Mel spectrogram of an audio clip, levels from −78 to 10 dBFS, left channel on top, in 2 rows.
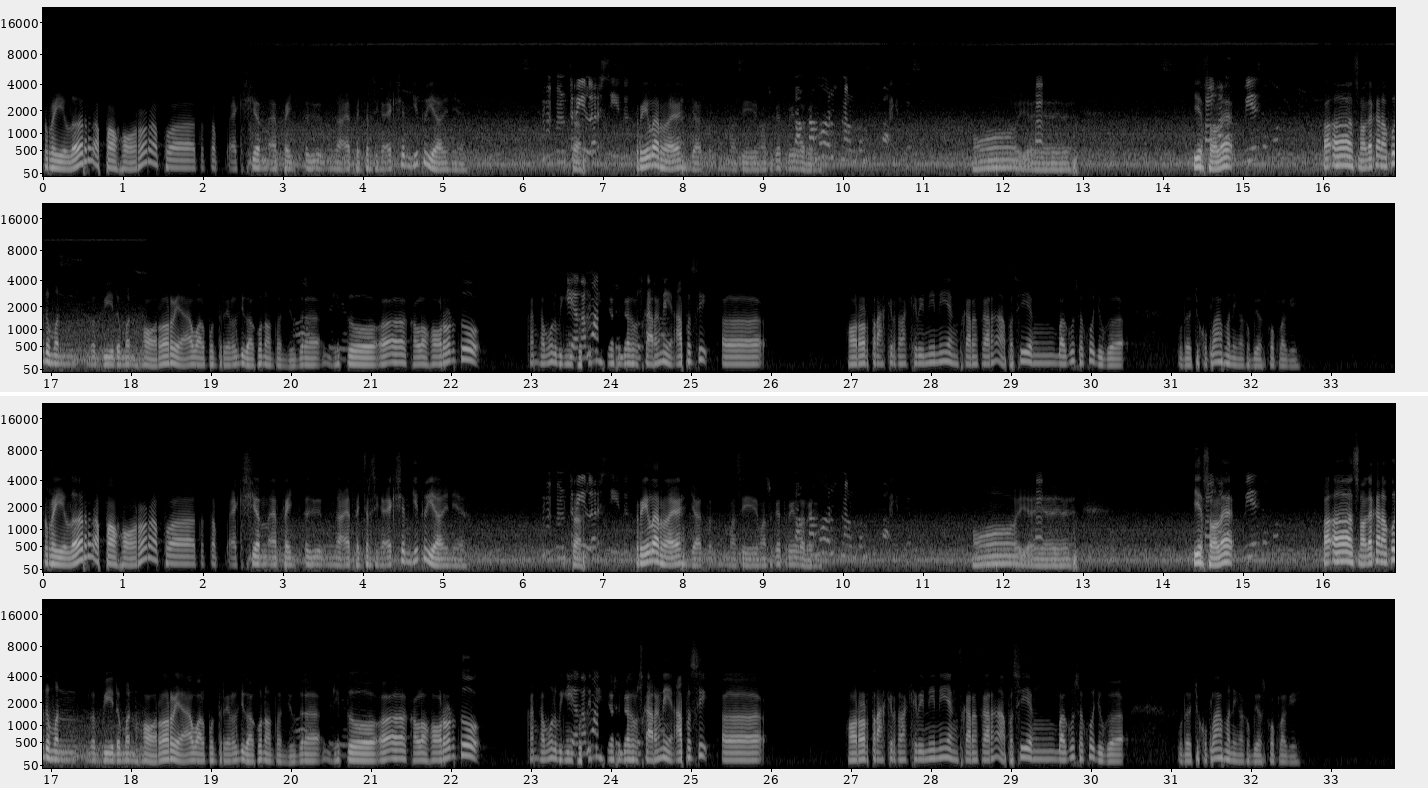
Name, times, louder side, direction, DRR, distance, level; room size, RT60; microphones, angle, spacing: voice 1, 0.0-5.3 6.6-6.8 7.4-9.6 11.6-12.9 14.4-14.9 16.0-22.4 23.0-23.5 23.8-25.9 27.0-30.4 31.1-32.6, right 2 dB, 35° right, 1.0 m, -30 dB
sound 1, 2.6-18.2, left 1 dB, 85° left, 3.5 m, -41 dB
voice 2, 6.2-7.3 7.8-8.0 9.0-9.1 9.4-11.0 12.4-12.5 13.3-13.5 14.5-15.5 16.1-16.4 20.0-20.9 23.4-24.8, left 2 dB, 25° left, 6.8 m, -42 dB
head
